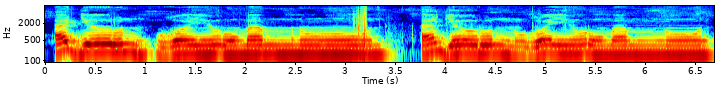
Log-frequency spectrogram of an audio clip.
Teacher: Maksudnya jelas tanwinnya juga jelas ghinnya. Tidak ada dengung di antara run dan gho. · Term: izhar syafawi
